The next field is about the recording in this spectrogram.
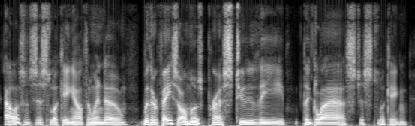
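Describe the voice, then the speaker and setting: Very gravelly man narrating as game master. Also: mid-range voice, little pitch movement, normal speed, no room sound, clean studio sound. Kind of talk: descriptive narration of a tabletop horror roleplaying game.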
